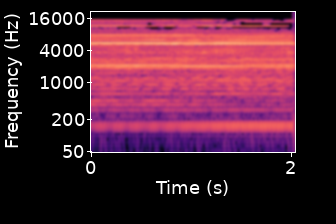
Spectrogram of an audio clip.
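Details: Brushless motor on a Myflydream aircraft, compared against one with suspected bad bearing and warped part: steady, clean high-pitched whir, even pitch, no roughness or vibration; smooth, healthy motor.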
